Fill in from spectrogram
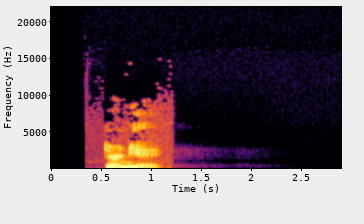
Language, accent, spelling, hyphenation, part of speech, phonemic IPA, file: English, General American, dernier, der‧nier, adjective, /ˈdɜɹnjeɪ/, En-us-dernier.flac
- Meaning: Final, last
